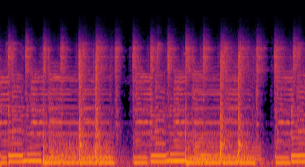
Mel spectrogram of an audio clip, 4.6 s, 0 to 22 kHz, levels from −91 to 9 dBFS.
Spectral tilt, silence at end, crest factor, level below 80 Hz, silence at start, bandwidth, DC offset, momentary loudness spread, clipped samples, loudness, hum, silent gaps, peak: -5 dB/octave; 0 s; 18 dB; -44 dBFS; 0 s; 9.8 kHz; under 0.1%; 6 LU; under 0.1%; -20 LUFS; none; none; -2 dBFS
